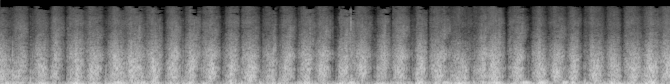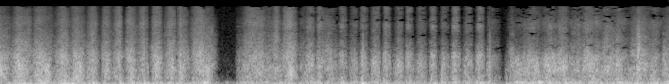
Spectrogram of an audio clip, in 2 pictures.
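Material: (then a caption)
Foam. Fingertips rapidly scratch a black foam microphone windscreen, producing a dense, continuous run of rough rustling strokes heavy in low rumble. The scratching is nearly constant, with two brief near-silent breaks around six-and-a-half and nine seconds.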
